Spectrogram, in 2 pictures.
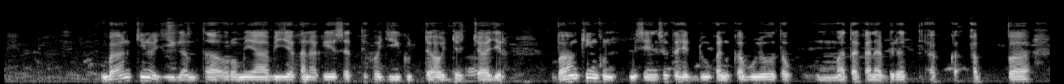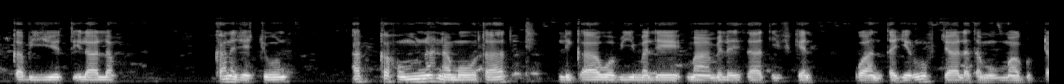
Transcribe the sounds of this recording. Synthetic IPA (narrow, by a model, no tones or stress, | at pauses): baːŋkiːnhɔd͡ʒiːɡɐmt̪aːɔɾɔmɪjaːbɪjːɐkɐnɐke̞ːsːɐt̪ːɪhɔd͡ʒiːɡʊd̪ːaːhɔd͡ʒːɛt͡ʃːaːd͡ʒɪɾɐ̥ | baːŋkiːŋkʊnmɪse̞ːnsɔt̪ɐhɛd̪ːuːkɐŋkʼɐbʊjo̞ːt̪ɐʔʊʊːmːɐt̪ɐkɐnɐbɪɾɐt̪ːɪɐkːɐːb̥ːaːkʼɐbɪjːe̞ːt̪ːɪɪlaːlɐmʊ̥ | kɐnɐd͡ʒɛt͡ʃːuːn | ʔɐkːɐhʊmnɐnɐmo̞ːt̪aːt̪ːɪ̥ | lɪkʼaːwɐbiːmɐle̞ːmaːmɪlɐɪsaːt̪iːfkɛnːɐ | wʔaːnt̪ɐd͡ʒɪɾuːfd͡ʒaːlɐt̪ɐmʊmːaːɡʊd̪̥ːaː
